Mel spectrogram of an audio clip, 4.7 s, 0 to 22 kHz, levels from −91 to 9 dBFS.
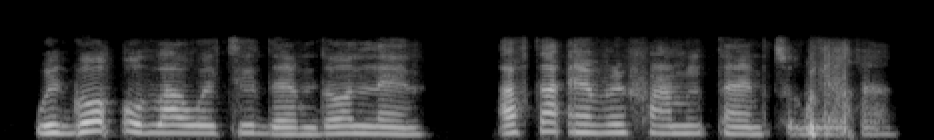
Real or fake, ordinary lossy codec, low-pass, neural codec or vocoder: fake; none; none; codec, 16 kHz, 2 kbps, FunCodec, trained on Chinese and English, 25 frames a second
